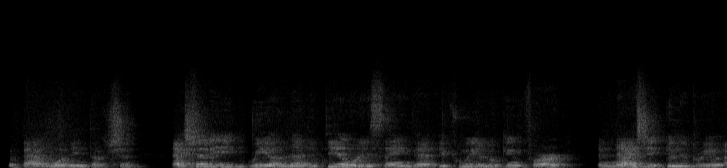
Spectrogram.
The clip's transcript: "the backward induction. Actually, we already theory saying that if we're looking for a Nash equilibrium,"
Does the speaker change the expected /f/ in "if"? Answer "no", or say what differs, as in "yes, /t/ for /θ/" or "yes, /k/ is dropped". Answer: no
